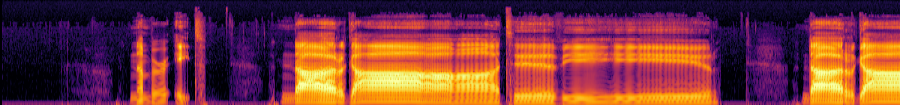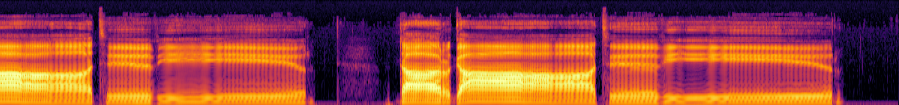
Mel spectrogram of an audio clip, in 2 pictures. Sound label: Torah trope exercise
